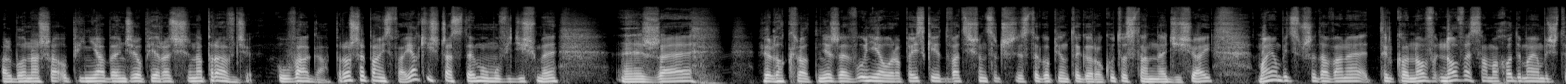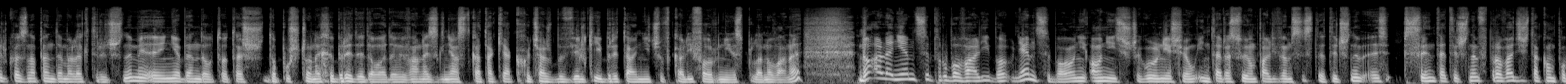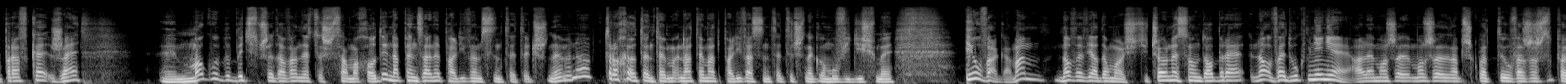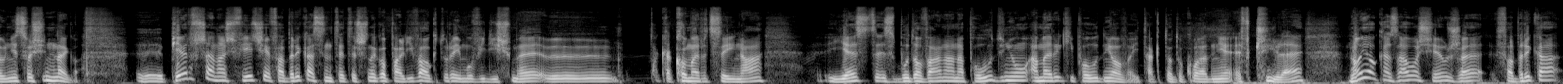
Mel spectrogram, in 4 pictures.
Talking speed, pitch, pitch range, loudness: 145 wpm, 150 Hz, 135-165 Hz, -16 LUFS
